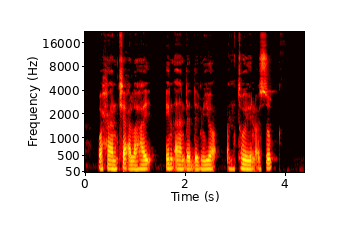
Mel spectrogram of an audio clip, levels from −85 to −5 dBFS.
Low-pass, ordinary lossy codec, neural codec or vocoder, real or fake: none; none; vocoder, 44.1 kHz, 128 mel bands every 512 samples, BigVGAN v2; fake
